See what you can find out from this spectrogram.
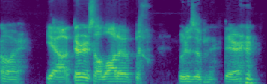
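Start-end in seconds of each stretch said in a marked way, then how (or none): none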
